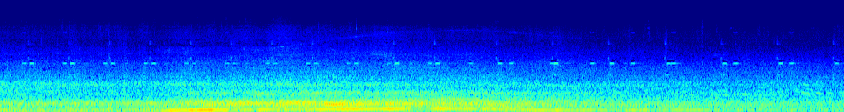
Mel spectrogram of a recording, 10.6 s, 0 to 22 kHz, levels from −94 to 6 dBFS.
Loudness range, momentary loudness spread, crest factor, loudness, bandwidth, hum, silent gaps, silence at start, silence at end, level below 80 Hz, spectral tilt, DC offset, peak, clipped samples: 10 LU; 14 LU; 16 dB; -36 LUFS; 9 kHz; none; none; 0 s; 0 s; -40 dBFS; -9 dB/octave; under 0.1%; -18 dBFS; under 0.1%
